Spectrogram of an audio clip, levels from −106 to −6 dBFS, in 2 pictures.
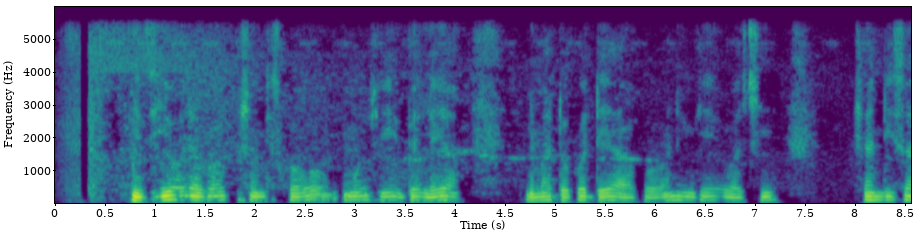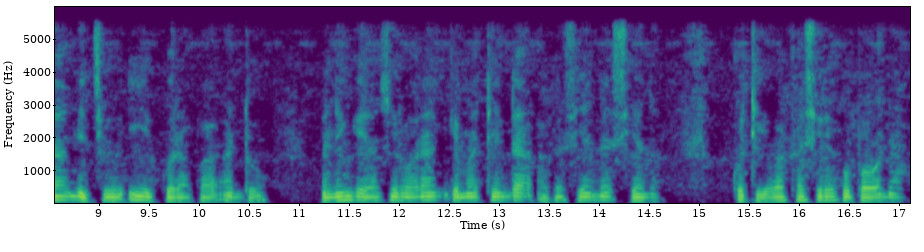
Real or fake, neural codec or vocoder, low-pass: real; none; 5.4 kHz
